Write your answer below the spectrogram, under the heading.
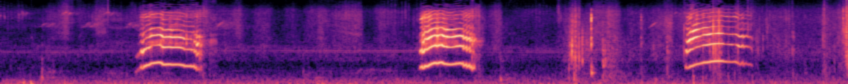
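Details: Free-roaming orange tabby cat talking in meows as it rubs against someone, filmed with a GoPro; three strong, evenly spaced arched meows about every two to three seconds, with a faint steady hum and low background rumble.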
